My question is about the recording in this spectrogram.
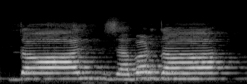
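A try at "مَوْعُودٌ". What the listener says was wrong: दा को क्यों लंबा किया है हाँ सिर्फ दाल जबर दा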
